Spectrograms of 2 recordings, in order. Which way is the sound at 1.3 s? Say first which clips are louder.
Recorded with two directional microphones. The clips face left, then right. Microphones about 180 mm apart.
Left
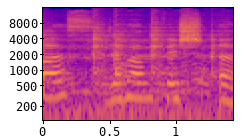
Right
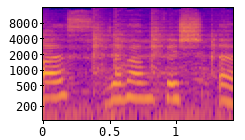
Right 5 dB; 50° right (ahead or behind).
